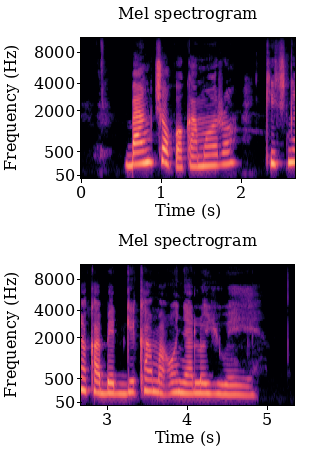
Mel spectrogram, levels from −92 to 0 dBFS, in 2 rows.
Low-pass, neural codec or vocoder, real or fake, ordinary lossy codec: none; none; real; none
